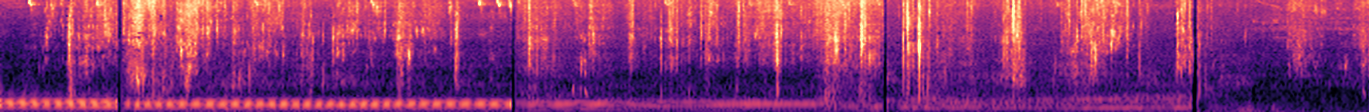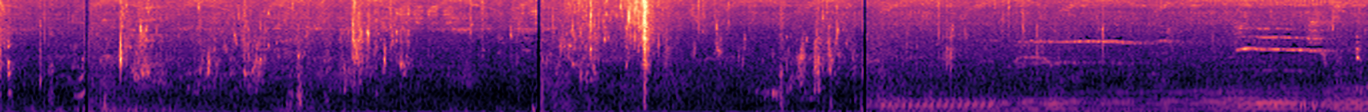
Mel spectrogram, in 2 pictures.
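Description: Water splashing and dripping as a dip net is swept and lifted through a shallow stream, with wading steps: many sharp splashes in the first half, thinning out to scattered drips later. A steady low hum that changes note a few times runs under the first half.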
